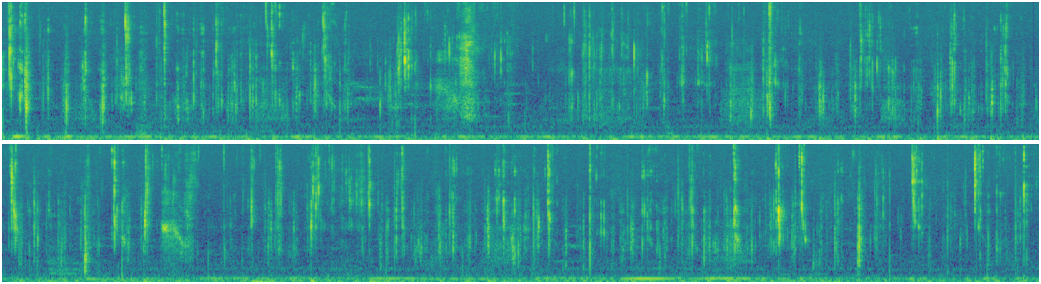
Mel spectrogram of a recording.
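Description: Close-miked chewing of tandoori chicken: a steady run of wet mouth clicks and smacks.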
